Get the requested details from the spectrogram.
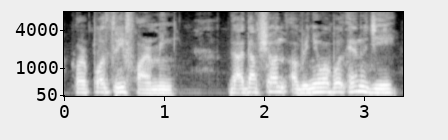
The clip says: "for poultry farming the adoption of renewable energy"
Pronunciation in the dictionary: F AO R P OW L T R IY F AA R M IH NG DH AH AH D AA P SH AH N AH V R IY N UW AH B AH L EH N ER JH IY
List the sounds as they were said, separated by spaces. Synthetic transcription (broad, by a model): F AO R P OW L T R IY F AA R M IH NG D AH AH D AA P SH AH N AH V R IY N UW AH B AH L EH N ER JH IY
